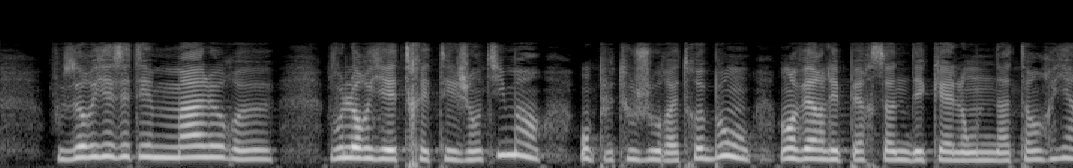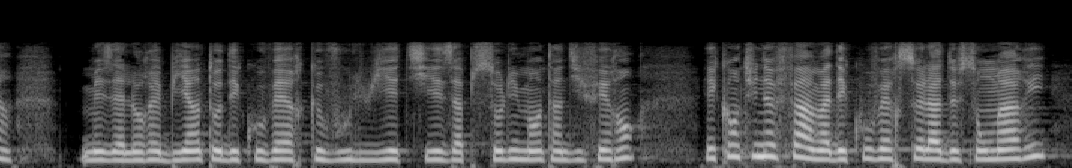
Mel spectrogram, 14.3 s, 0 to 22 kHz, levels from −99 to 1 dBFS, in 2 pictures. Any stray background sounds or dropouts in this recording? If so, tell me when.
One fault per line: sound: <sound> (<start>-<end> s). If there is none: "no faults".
no faults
